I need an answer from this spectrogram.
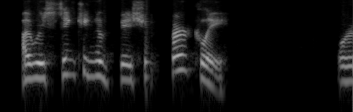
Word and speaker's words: Berkeley: I was thinking of Bishop Berkeley, or if you're English, you'd say Barclay, but it's spelled the same.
